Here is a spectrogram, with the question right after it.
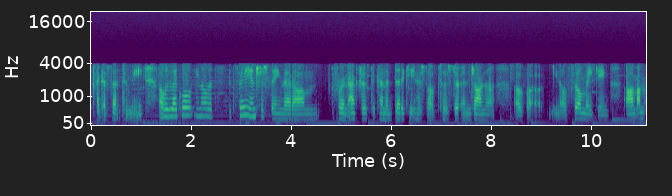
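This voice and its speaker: A woman hosting a radio interview show, chatting casually with lots of fillers and restarts. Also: low-pitched. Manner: chatty, many fillers and restarts, laughs often. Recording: tinny phone-line sound, dry.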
